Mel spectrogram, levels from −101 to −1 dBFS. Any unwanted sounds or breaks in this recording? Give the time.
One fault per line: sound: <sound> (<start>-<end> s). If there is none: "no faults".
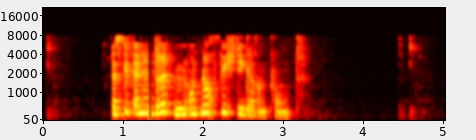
sound: dropout (1.3-1.3 s)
